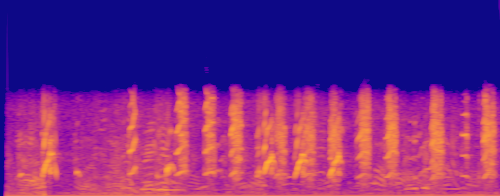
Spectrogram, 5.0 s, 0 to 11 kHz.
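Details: Norfolk Terriers with clubmates getting ready for the start at a 2008 terrier racing day at Duindigt Course in Wassenaar, Netherlands: rapid high yapping barks several per second, with people talking underneath.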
